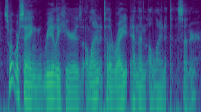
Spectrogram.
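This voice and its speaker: Low-voiced, slightly stuffy man teaching casually. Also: fairly even intonation, fast talker. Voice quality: slightly congested, stuffy nose. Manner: informal, apologetic, thinking aloud. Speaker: programming tutorial host. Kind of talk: casual screencast tutorial. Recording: clear keyboard and mouse clicking noise. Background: typing and mouse clicks.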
